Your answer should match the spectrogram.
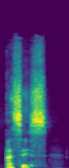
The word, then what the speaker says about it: haces: that would be said as haces, haces. Now, if you think about that word, haces, que haces, in actual fact, there's a silent H at the beginning of that word. Haces is spelled H-A-C-E-S, and it's impossible to know that, other than recognising that word that you may have come across before.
